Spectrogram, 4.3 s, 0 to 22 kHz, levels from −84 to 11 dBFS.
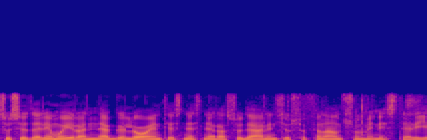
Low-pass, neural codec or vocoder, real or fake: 7.2 kHz; none; real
